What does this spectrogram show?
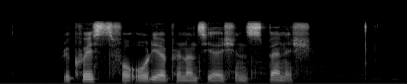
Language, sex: English, male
